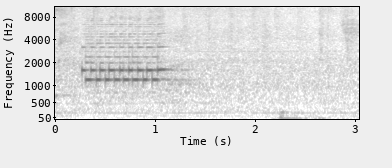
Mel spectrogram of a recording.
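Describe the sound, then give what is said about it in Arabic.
Telephone ringing during a lesson: a single short burst of warbling electronic ring, fairly faint and high-pitched, that stops after under a second, followed by quiet room hum and a soft thump. “اللي معاه تليفون يعملوا صامت، ده بالأمر. ممنوع الرد على التليفون في الدرس”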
